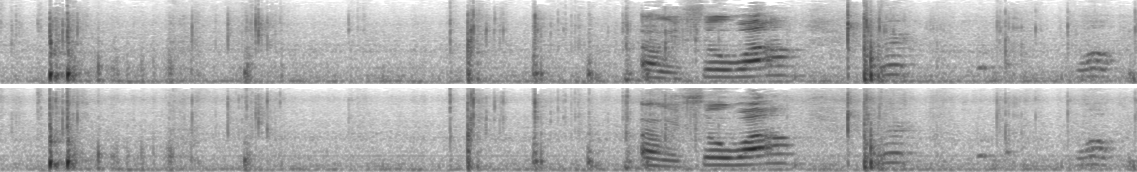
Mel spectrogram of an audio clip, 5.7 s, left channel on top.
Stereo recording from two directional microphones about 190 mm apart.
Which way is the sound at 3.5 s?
50° right (ahead or behind).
